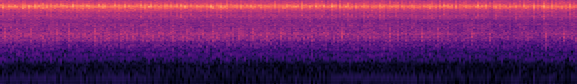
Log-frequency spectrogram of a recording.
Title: Стук в двигателе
